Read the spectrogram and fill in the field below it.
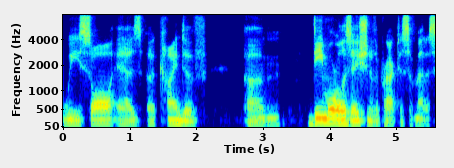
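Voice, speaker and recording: With an American accent, a man speaks at a very slow pace in a medium pitch, the sound dry and close with no echo. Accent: Southern US, thicker lately. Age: 40s. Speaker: physician and professor. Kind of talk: interview conversation.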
